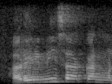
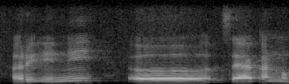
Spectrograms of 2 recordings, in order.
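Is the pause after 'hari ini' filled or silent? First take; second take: silent; filled. First: The pause is silent with no filler sound. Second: The pause is filled with an 'eh' sound. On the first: The speaker sounds calm and more authoritative. The speaker calls it right. "saya akan menunjukkan yang kosong" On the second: The speaker sounds hesitant and less authoritative. The speaker calls it wrong. "Contoh yang pertama yang pose-nya isi yang E"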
